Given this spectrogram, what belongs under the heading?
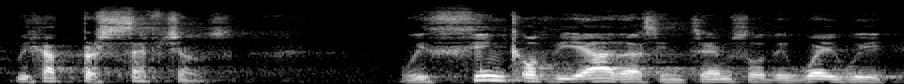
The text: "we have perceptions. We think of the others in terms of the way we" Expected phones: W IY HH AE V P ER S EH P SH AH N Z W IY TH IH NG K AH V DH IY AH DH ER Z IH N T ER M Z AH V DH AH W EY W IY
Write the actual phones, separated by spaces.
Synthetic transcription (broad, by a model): W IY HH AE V P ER S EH P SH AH N S W IY TH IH NG K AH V DH IY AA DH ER S IH N T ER M S AH V DH AH W EY W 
